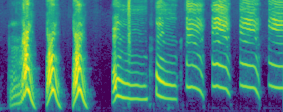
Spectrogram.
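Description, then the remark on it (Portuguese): A person imitates a dog, giving three quick barks followed by a string of drawn-out, whining howl-like yelps, loud and clear with no other talking. “Ô, velho, dá um latido aí, dá um, faz ah, um uivo.”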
